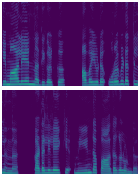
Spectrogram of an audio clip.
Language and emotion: Malayalam, neutral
